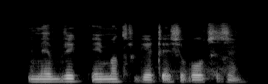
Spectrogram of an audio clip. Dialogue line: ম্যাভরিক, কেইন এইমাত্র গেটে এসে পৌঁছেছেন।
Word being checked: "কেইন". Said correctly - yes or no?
no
